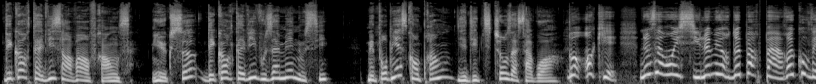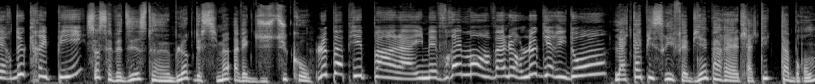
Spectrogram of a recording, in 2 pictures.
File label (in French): Publicité; Décor ta vie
